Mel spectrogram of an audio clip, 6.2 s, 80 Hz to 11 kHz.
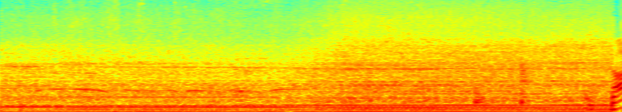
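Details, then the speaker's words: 2004 Ford Mustang that sat in the desert for a couple of years, running after its first fix: a steady, even idle with a low constant hum and no knocks or misses. Sounds healthy; a bent cooler line still needs attention. "Well, she runs. Actually sounds pretty good."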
